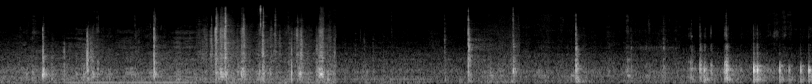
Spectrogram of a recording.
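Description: Irregular light clicks and knocks of metal parts being handled: flexible metal conduit pushed and worked into its fitting on a steel electrical box, with a screwdriver meeting the fitting's clamp screw near the end.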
